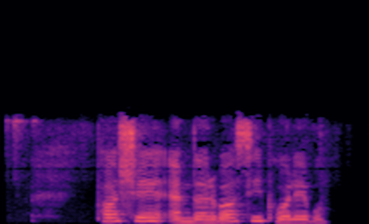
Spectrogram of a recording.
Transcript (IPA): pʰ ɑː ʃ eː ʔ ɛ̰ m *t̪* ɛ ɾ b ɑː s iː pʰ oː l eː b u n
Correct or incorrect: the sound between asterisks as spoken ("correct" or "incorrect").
incorrect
